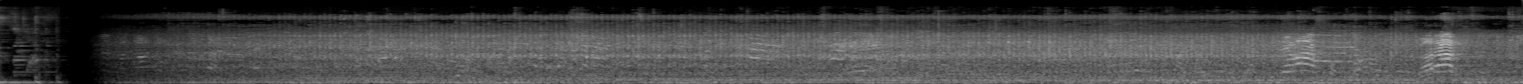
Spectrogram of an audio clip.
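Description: Street ambience of a parade: a vehicle engine running with a steady low rumble, under scattered voices and calls from people nearby. It fades up about a second in, after a short silence.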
